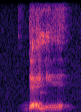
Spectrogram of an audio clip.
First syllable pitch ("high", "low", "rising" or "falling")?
high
